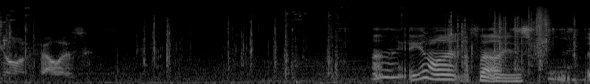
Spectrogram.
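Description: A gun clicks while it is reloaded.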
